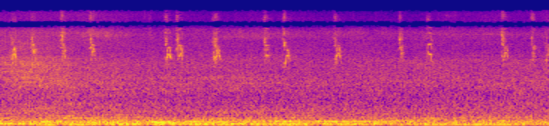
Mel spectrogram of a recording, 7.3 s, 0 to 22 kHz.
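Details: Sparrows filmed on 8 April 2022, chattering persistently. Brief high chirps repeat irregularly in quick clusters, partly masked by a strong, constant low-frequency roar of traffic or wind.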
